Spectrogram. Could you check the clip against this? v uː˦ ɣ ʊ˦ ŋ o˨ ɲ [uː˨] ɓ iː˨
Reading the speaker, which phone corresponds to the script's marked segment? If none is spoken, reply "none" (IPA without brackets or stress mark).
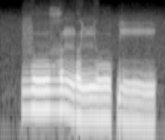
uː˨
